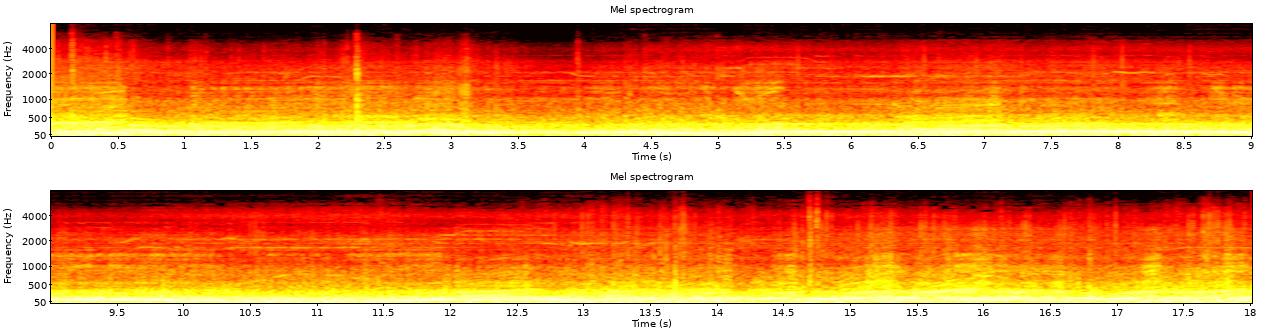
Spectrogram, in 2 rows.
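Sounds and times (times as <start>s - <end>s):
car engine from inside cabin: 0.0s - 18.0s
road rumble: 0.0s - 18.0s.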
